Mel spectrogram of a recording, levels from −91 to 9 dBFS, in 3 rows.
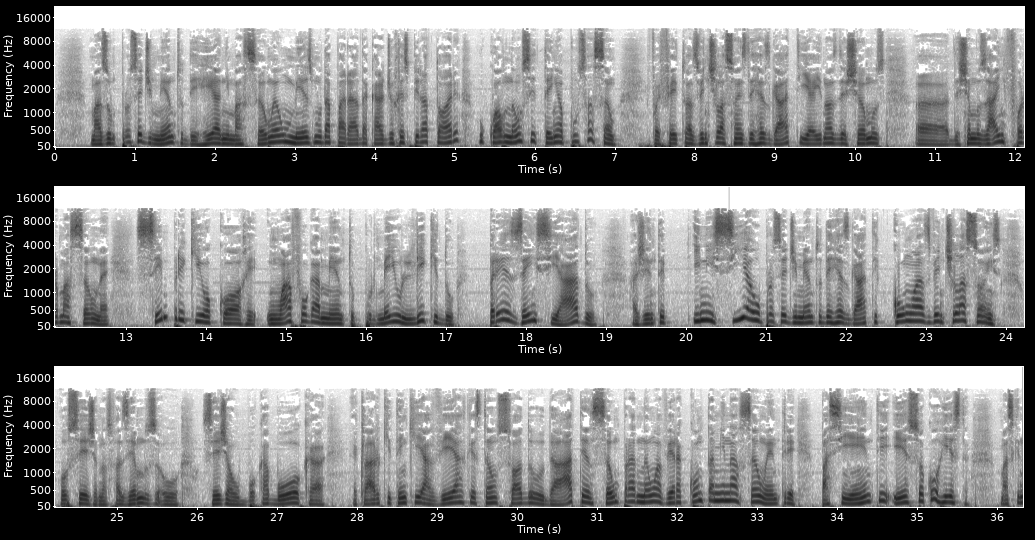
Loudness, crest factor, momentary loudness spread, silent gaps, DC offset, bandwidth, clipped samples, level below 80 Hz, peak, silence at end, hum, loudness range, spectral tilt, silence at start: -13 LUFS; 12 dB; 8 LU; none; under 0.1%; 11.5 kHz; under 0.1%; -26 dBFS; 0 dBFS; 0 s; none; 2 LU; -5 dB/octave; 0.15 s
